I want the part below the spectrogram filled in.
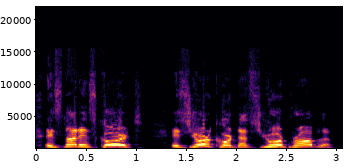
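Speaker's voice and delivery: loud, heated outburst; angry shout at the screen; real shout. Real, not acted. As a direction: yell it straight at him. Ranting at the host.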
